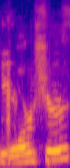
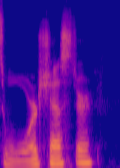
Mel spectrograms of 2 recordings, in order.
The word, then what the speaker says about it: Worcester: But if you look at the word, it's Worcester. – Yes. – Yeah. – And I'm like, where are the rest of the letters in this word? – Just don't pronounce them.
